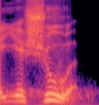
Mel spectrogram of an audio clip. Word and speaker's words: Yeshua: hoje falando de que o nome dele é Yeshua e sem dúvida era assim que se pronunciava o nome porque em aramaico eem hebraico que era a língua falada naquela época era dessa da forma que era grafado e pronunciado só que a preservação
